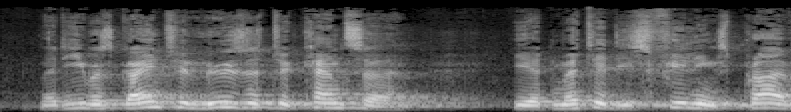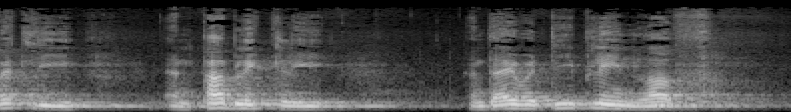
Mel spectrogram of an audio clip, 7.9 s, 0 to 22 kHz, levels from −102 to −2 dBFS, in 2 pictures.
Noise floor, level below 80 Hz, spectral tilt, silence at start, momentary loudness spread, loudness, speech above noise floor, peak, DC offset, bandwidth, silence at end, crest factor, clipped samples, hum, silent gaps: -44 dBFS; -76 dBFS; -4.5 dB/octave; 0.2 s; 15 LU; -23 LUFS; 22 dB; -6 dBFS; under 0.1%; 16.5 kHz; 0.2 s; 18 dB; under 0.1%; none; none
